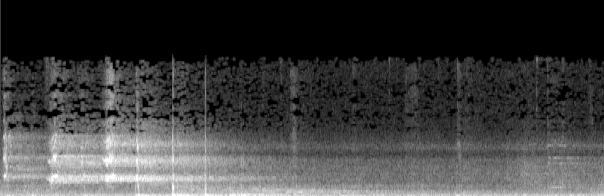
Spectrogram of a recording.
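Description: Sports shoes squeaking on a badminton court mat, with a few knocks and footfalls, mostly in the first two seconds; after that only the quieter hum of the hall.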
